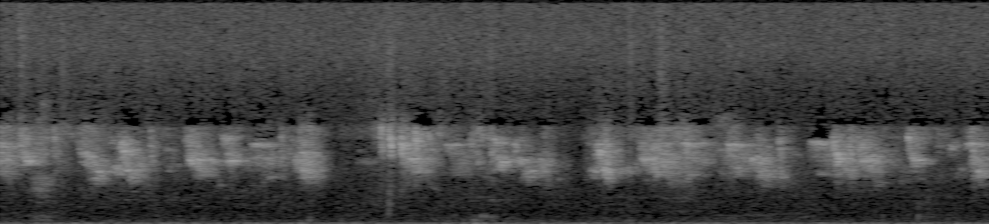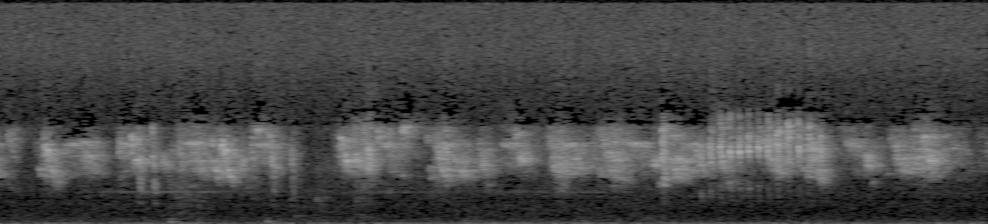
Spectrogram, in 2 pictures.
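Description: Faint chirping of birds: many short, high chirps following one another closely.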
